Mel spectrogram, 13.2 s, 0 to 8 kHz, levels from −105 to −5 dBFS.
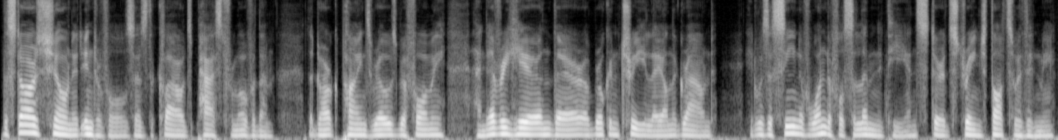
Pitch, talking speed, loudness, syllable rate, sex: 115 Hz, 195 wpm, -19 LUFS, 5.5 syllables/s, male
